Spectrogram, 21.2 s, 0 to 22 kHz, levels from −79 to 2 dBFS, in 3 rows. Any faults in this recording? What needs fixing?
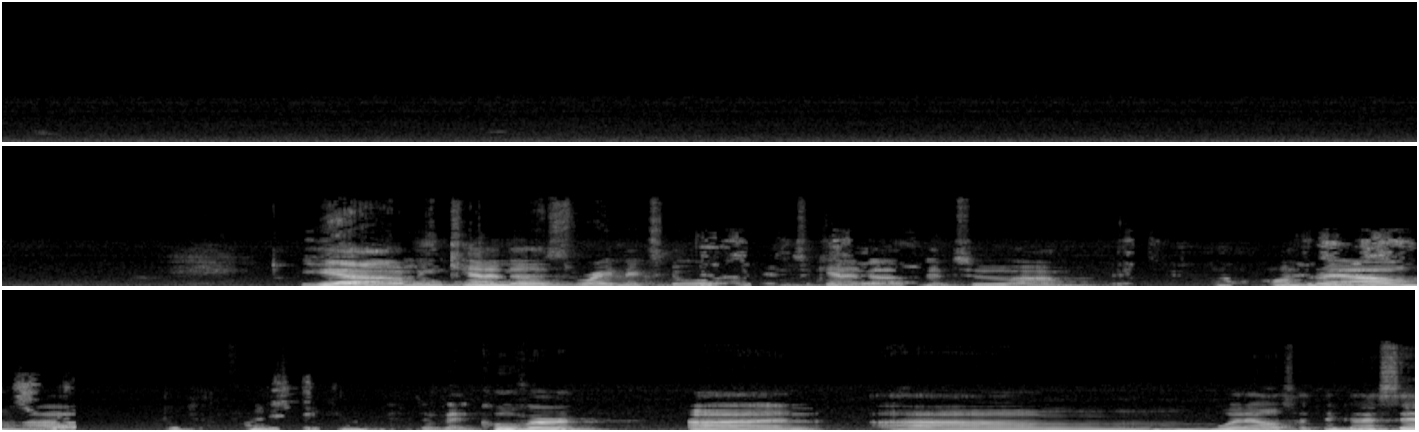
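The echo canceller likely left part of the loudspeaker signal in the microphone path, so the other side's voice leaking through is audible at 9.13–9.81, 10.55–11.68, 12.61–12.95, 13.53–14.51 and 15.48–15.69 s. It sits roughly 10 to 20 dB below the talker.

When both sides spoke at once, the canceller likely could not separate the talker from the echo and attenuated everything, so speech is suppressed in double talk at 10.65–11.71, 13.08–13.48 and 14.51–16.29 s. The talker dips by as much as roughly 25 dB.

A better-converged echo canceller with reliable double-talk detection, or a headset in place of the loudspeaker, would prevent both.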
